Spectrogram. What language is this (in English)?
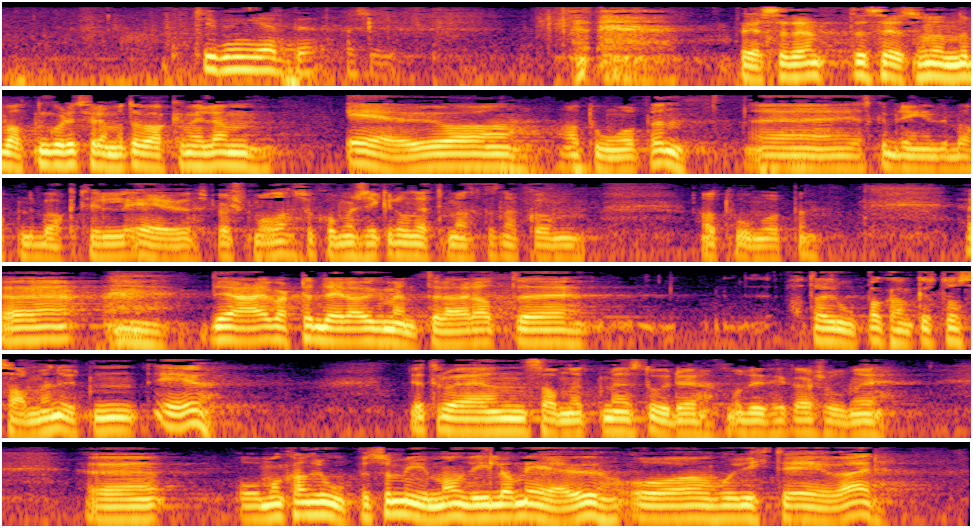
Norwegian Bokmål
